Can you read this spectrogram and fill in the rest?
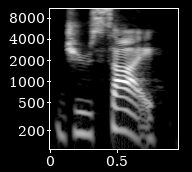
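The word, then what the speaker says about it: Jiu cai (韭菜): And then inside, traditionally, they always have jiu cai. May pronounce it? – Jiu cai. – Jiu cai. Which is a hard word to pronounce, as you can tell.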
